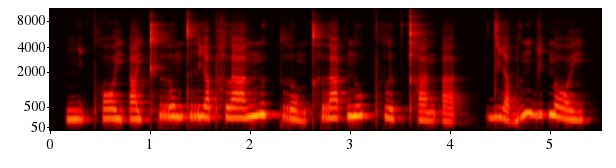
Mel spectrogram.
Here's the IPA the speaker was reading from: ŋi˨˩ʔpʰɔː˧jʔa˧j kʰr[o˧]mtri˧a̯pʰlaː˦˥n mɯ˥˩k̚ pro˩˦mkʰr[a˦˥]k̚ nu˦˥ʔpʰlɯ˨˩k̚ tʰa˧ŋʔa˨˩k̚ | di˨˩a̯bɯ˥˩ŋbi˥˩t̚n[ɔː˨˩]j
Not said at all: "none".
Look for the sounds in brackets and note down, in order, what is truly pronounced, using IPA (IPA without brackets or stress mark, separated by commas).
o˧, a˦˥, ɔː˧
